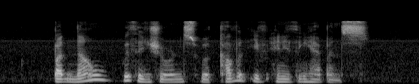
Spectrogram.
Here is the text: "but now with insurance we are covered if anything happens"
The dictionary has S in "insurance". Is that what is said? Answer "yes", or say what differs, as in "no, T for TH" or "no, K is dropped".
yes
